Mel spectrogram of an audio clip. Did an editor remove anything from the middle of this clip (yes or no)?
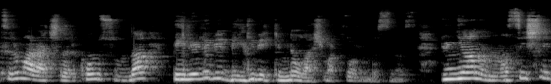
no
